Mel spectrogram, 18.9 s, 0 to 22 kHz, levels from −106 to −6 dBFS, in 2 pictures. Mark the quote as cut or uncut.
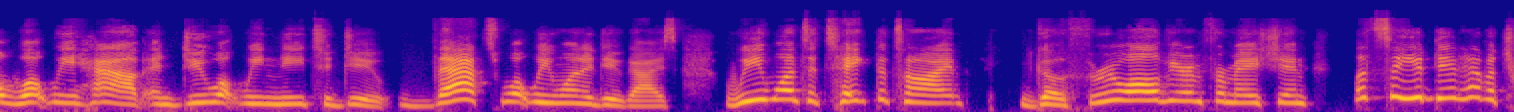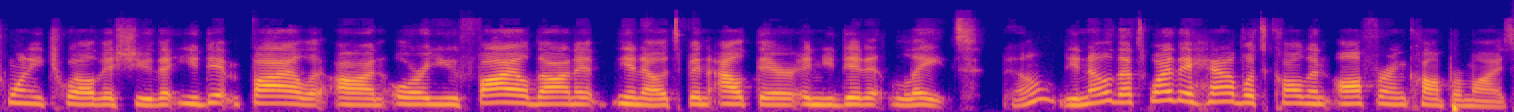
cut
